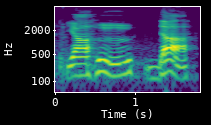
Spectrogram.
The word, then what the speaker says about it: Yahudah: Yahudah is how you would pronounce the tribe of Judah, Yahudah.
